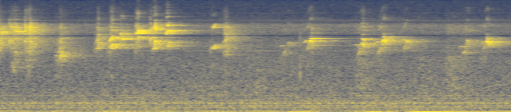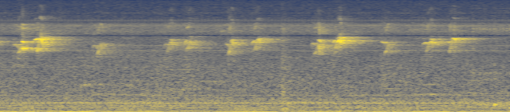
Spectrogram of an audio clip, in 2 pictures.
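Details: Hirundo rustica, the barn swallow, singing at close range: a long, fast twittering run of high chirps and brief trills, dense at first, then steadier and evenly spaced, with faint low rumble beneath.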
